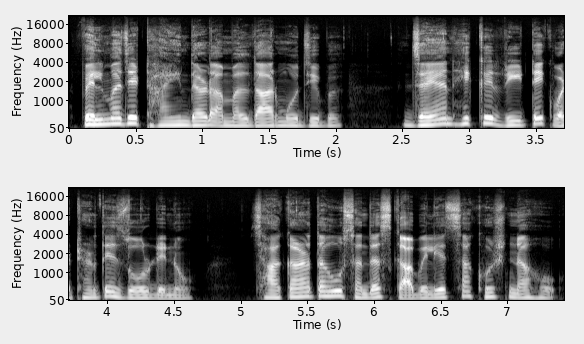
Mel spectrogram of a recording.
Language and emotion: Sindhi, neutral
